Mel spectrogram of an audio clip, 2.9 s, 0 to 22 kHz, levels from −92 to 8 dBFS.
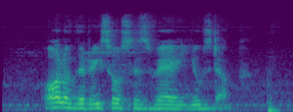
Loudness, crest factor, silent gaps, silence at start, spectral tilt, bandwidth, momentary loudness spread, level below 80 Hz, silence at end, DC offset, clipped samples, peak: -26 LUFS; 22 dB; none; 0.25 s; -6 dB/octave; 13 kHz; 17 LU; -48 dBFS; 0.15 s; under 0.1%; under 0.1%; -6 dBFS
